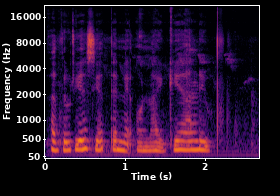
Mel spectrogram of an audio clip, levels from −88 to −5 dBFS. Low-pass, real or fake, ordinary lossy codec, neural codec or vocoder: none; fake; none; vocoder, 44.1 kHz, 128 mel bands every 256 samples, BigVGAN v2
